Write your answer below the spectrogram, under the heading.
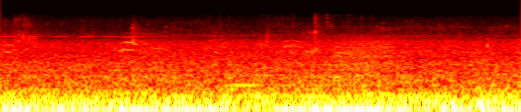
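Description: Wind rumbling on the microphone, a steady low buffeting, with a few faint short calls above it.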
